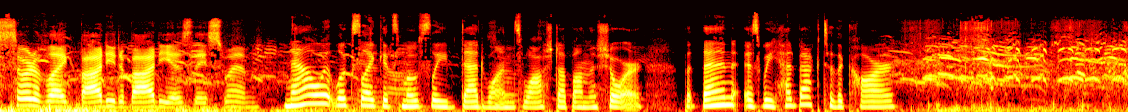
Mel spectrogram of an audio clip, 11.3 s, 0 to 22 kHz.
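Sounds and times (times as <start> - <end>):
flock of gulls calling on a riverbank in Alaska during a hooligan fish run: 0.0 - 5.8, 8.8 - 11.2
speech: 0.2 - 9.7.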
